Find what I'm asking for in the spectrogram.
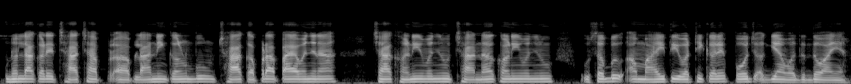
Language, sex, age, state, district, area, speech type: Sindhi, male, 30-45, Gujarat, Junagadh, rural, spontaneous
